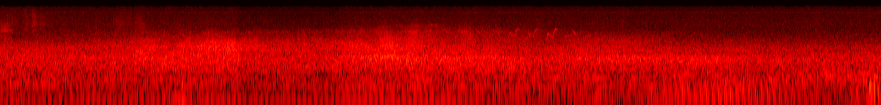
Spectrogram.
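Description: Steady low hum and rumble of a distant electric train approaching along the line.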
